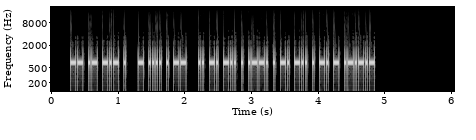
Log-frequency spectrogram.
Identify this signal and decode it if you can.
Morse code, heard as a keyed tone, about 44 wpm, 700 Hz. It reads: MAKE THEM INDEPENDENT.
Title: Sentences from Top 900 Words 45wpm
